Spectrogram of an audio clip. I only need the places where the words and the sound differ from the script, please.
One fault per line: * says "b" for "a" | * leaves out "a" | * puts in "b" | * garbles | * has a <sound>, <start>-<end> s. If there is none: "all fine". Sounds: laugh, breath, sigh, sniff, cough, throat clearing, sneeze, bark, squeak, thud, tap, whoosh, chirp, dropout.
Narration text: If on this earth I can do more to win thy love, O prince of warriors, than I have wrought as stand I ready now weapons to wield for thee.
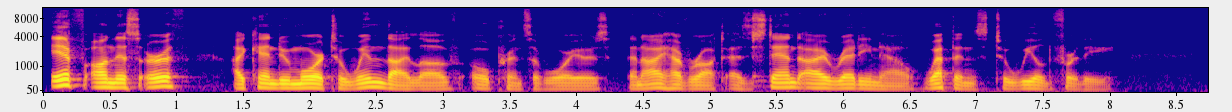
all fine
